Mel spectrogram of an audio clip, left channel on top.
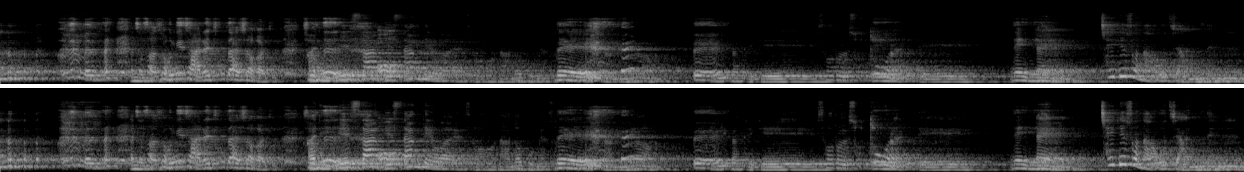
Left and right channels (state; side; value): normal; both; correlation 0.80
